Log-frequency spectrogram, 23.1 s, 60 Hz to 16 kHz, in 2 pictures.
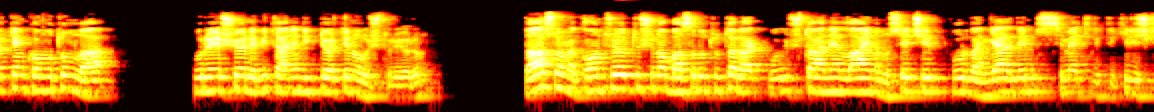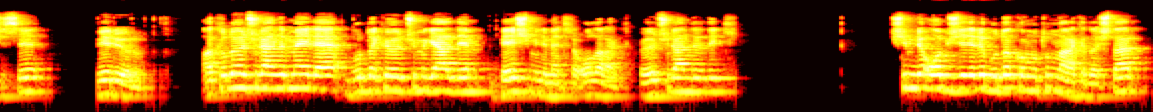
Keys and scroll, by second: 16.4 5, 17.0 Return.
